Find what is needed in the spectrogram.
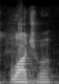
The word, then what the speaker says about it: Nwachukwu: His name's Noble Nwachukwu. No, I can't say his name. – Nwachukwu.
